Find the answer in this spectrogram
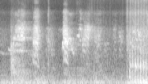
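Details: Black-winged myna eating, uttering several rasping, squawky bursts in quick succession, followed by a loud rustling, flapping noise.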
